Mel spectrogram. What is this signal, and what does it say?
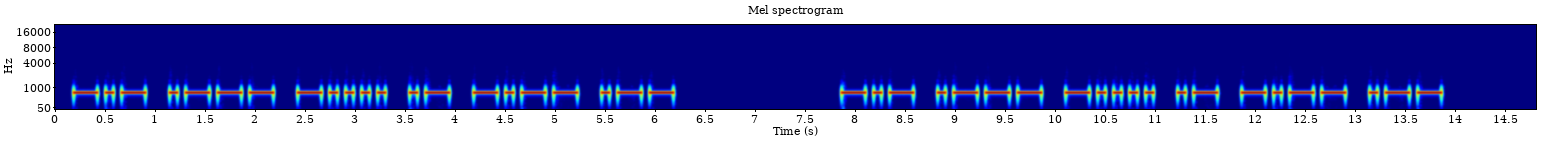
Morse code, heard as a keyed tone, about 15 wpm, 700 Hz. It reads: KJ6AYW KJ6AYW
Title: USA Call Signs - 6 Characters - Repeated 3x - 15wpm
